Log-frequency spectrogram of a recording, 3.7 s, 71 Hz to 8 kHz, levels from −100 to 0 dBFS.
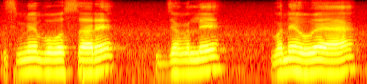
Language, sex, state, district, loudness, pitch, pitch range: Hindi, male, Uttar Pradesh, Saharanpur, -15 LUFS, 140 Hz, 135-160 Hz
